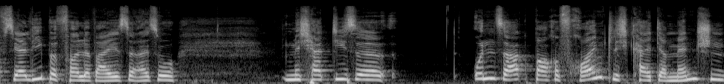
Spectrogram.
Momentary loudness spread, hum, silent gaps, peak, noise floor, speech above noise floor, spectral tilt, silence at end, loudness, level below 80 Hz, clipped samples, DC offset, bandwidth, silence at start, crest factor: 5 LU; none; none; -4 dBFS; -51 dBFS; 35 dB; -4.5 dB/octave; 0 s; -17 LUFS; -42 dBFS; under 0.1%; under 0.1%; 17 kHz; 0 s; 14 dB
